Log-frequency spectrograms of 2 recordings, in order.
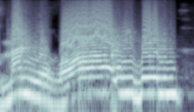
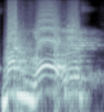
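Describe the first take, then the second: First: The last word ends with its full vowel ending. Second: The last word is cut without its vowel ending.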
